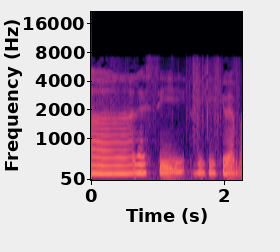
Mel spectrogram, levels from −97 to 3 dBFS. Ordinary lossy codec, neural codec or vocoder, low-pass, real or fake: MP3, 32 kbps; none; 7.2 kHz; real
